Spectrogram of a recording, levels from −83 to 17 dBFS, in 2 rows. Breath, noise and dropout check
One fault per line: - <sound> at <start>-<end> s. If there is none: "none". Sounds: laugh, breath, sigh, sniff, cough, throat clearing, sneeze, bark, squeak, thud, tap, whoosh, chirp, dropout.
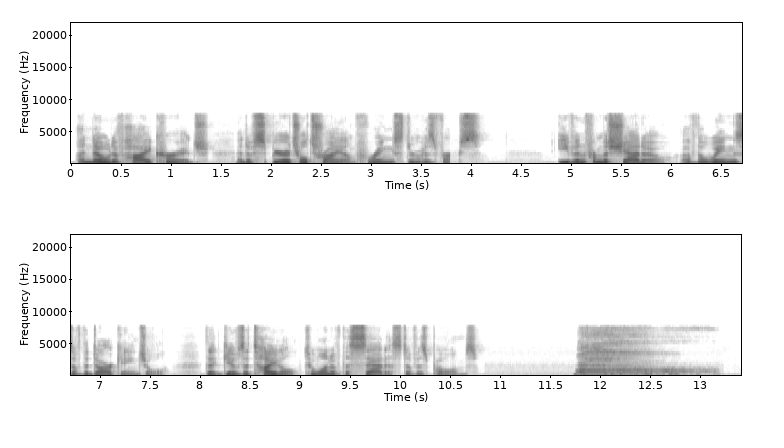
- dropout at 3.8-3.9 s
- sigh at 11.7-13.2 s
